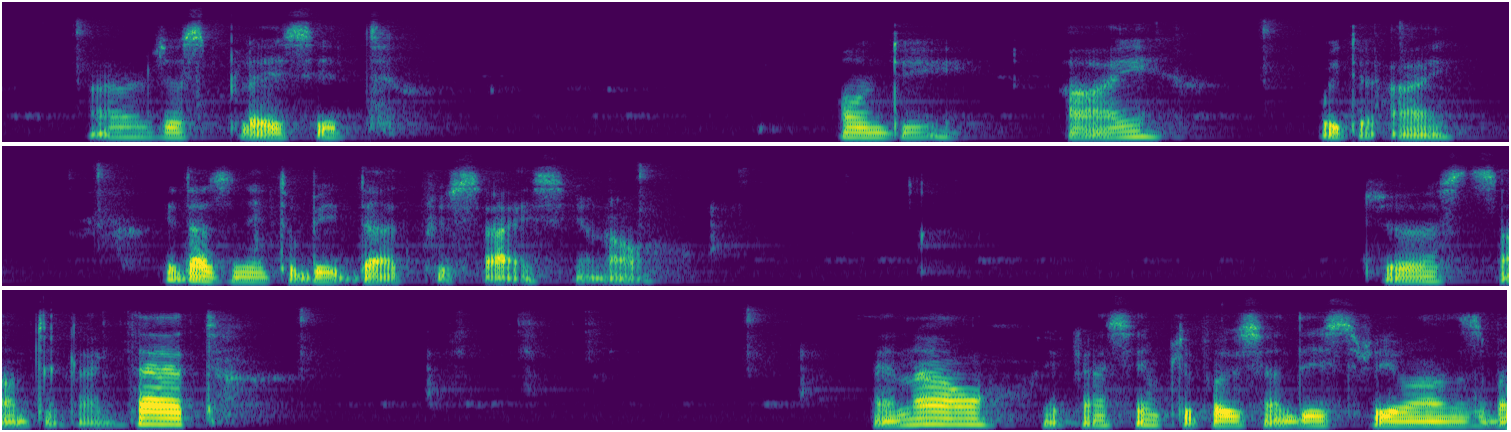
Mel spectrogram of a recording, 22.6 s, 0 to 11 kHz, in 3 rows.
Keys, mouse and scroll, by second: 0.4 shift+middle click, 1.3-2.0 scroll up 3, 2.6 click, 6.4 shift+middle click, 7.3-7.9 scroll up 5, 8.1 shift+middle click, 9.2-10.4 scroll up 9, 10.8 shift+middle click, 12.3 click, 15.2-16.7 scroll down 16, 16.6 middle click, 17.3-18.3 scroll down 7, 18.9 shift+middle click, 19.8 z, 21.2 right click.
